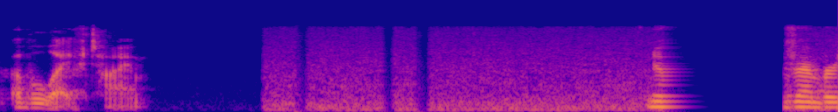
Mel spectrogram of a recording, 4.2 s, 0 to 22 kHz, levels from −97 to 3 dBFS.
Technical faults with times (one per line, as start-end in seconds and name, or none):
0.00-4.19 noise suppressor artifacts
1.47-1.54 short stall from a late packet
1.90-2.15 short stall from a late packet
3.31-3.94 call audio freeze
